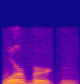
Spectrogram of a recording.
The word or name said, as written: Warburton Creek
